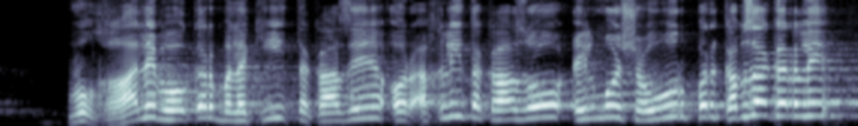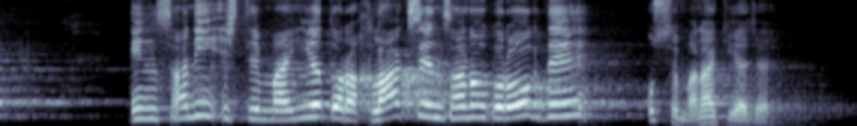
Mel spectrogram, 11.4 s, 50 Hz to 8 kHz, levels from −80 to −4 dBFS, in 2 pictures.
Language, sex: Urdu, male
